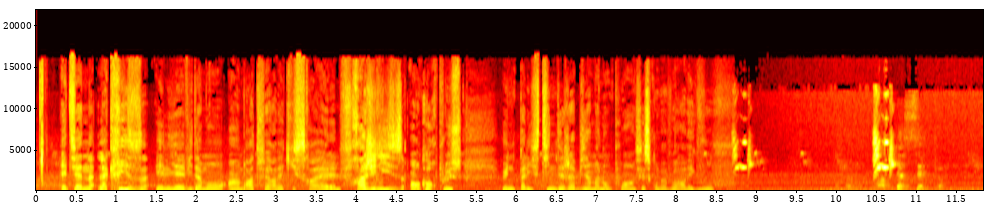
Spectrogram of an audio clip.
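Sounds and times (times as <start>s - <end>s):
two small caged birds chirping indoors in a family home: 0.0s - 11.8s
speech: 0.3s - 9.0s, 10.4s - 11.5s.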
